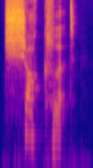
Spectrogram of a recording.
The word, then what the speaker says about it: chocolate: It should be chocolate. Chocolate. Chocolate. Would you like some chocolate? Okay, so don't get caught out with words like this. It's not said in the same way that it's spelt.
